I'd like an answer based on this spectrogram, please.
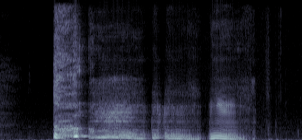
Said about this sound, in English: I had to clear my throat one more time.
